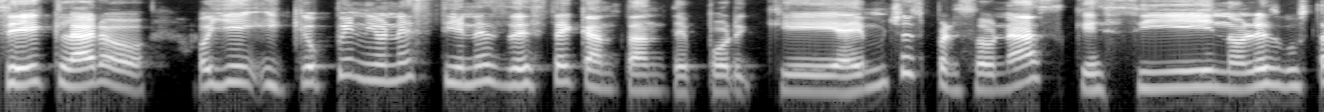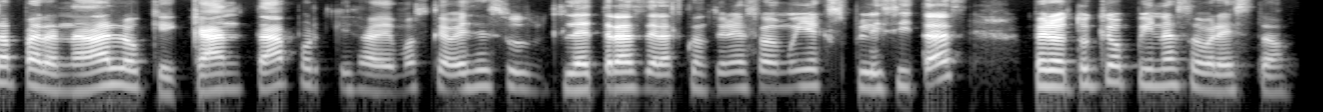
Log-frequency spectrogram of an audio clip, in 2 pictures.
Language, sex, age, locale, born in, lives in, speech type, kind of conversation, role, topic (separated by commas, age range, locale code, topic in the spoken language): Spanish, female, 20-24, es-MX, Mexico, Mexico, conversation, podcast, host, ¿Cambiaste tus playlists por amor o por amigos?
